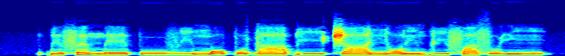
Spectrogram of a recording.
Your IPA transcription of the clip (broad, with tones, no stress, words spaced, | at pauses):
ɓɪ˨fɛ˦ meː˨puː˦βi˦mɔ˦ po˦daː˦ ɓiː˨ t͡ʃaː˦ɲɔ˦ɾĩ˦ bi˦fa˦zʊ˨ jĩ˨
